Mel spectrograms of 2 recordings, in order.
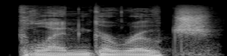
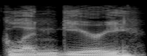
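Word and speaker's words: Glen Garioch: like phonetically you would read it is like Glenn Garo. Yep. And it's pronounced Glenge Giri.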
